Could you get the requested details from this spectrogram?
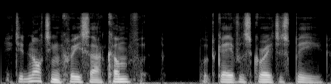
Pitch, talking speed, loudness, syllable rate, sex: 110 Hz, 200 wpm, -16 LUFS, 5.6 syllables/s, male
